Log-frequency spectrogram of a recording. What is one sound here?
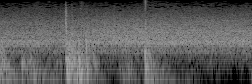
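Heavy thuds sound as bodies slam onto a wrestling ring mat.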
